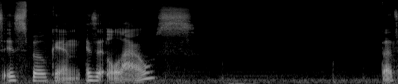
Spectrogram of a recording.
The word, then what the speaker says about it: Laos: It is pronounced Laos.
